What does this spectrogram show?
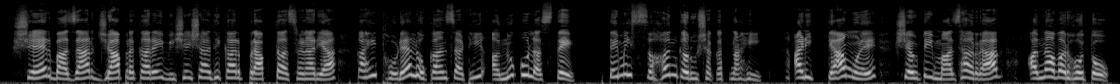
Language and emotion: Marathi, angry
